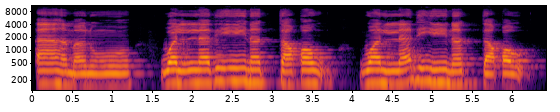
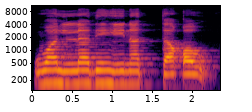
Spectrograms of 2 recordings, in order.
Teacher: نون کو تا کے ساتھ ملائیں گے، تا کو شدت کے ساتھ سختی کے ساتھ پڑھیں گے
